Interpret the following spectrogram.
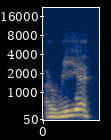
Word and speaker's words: Aria: like a Maria so basically Aria rhymes with it's like Maria without the m is what you're saying Maria without the M Maria Maria without the M Aria yeah he's like that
